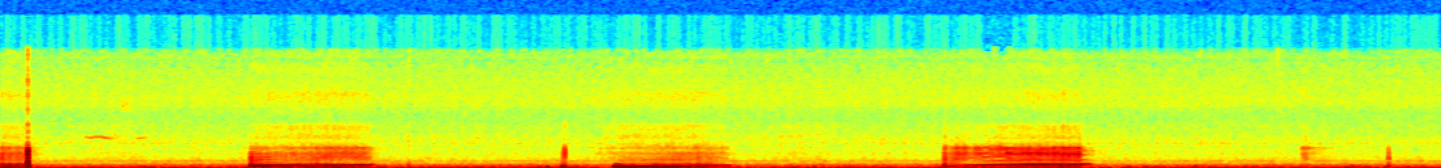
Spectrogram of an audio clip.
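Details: Cat Cali, who has snored since she was a kitten: soft, quiet, squeaky, fluttering snoring breaths a few seconds apart over background hiss.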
